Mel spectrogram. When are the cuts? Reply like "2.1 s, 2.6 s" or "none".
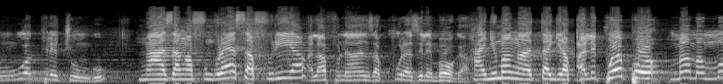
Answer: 5.7 s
